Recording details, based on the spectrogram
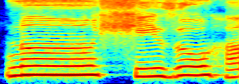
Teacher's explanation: उसके साकिन नून के बाद शीन आ गया, तो यहाँ भी अख्फा हो रहा है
